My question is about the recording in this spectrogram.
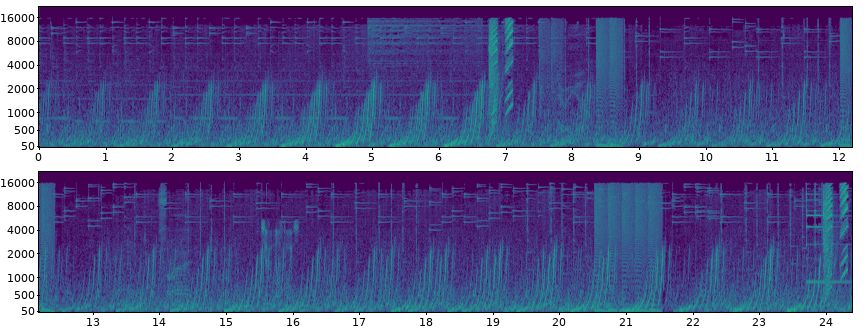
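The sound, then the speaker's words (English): Steady, continuous bubbling and gurgling of water, fairly loud, with dense overlapping bursts of bubbles rising throughout and no voices. “And the best thing to do is focus on the bubbles.”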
